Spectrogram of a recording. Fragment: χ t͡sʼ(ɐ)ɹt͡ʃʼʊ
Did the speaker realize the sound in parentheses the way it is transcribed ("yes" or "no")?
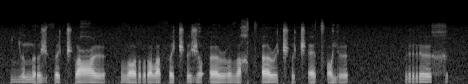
yes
